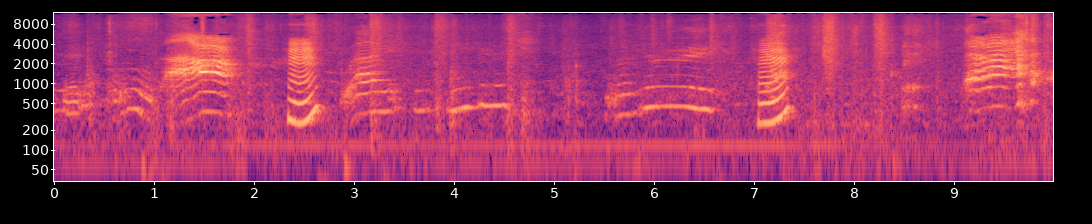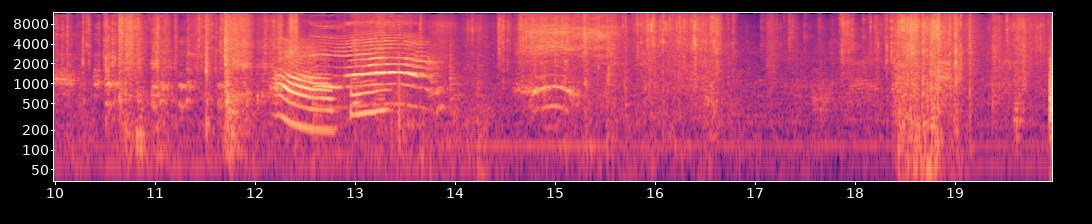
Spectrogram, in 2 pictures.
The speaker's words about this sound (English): What's the matter with the baby?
